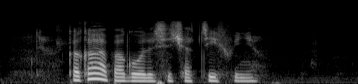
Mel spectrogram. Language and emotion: Russian, neutral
